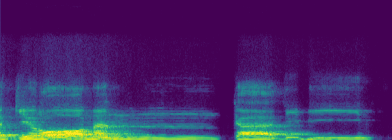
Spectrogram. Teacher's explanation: جس طرح کرامن کاتبین، من ہم ایسے کر رہے ہوتے ہیں ناک کے اندر ساؤنڈ موو کرتے ہوئے، من کاتبین شارٹ کٹ نہیں کرتے، کرامن کاتبین، اس طرح سے ہم غنہ کر رہے ہوتے ہیں کیونکہ ڈبل زبر ہے۔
